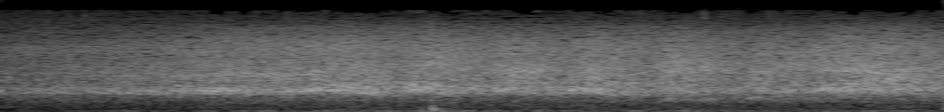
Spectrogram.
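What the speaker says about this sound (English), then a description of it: "this crowd is buzzing after that last score" Stadium crowd at an Oregon vs Ohio State football game, a dense, steady roar of many voices that swells slightly and holds loud throughout, with one brief low thump near the middle.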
